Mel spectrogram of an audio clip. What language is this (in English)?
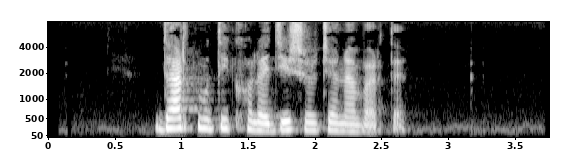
Armenian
